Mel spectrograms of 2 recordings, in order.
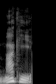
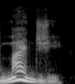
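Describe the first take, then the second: First: The name has the common German pronunciation. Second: The name has the Italian pronunciation. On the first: This is how everyone usually says it. "Wir sagen ja alle Maggi immer" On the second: This is the original pronunciation of the name. "dass das Produkt eigentlich italienisch ausgesprochen wird"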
